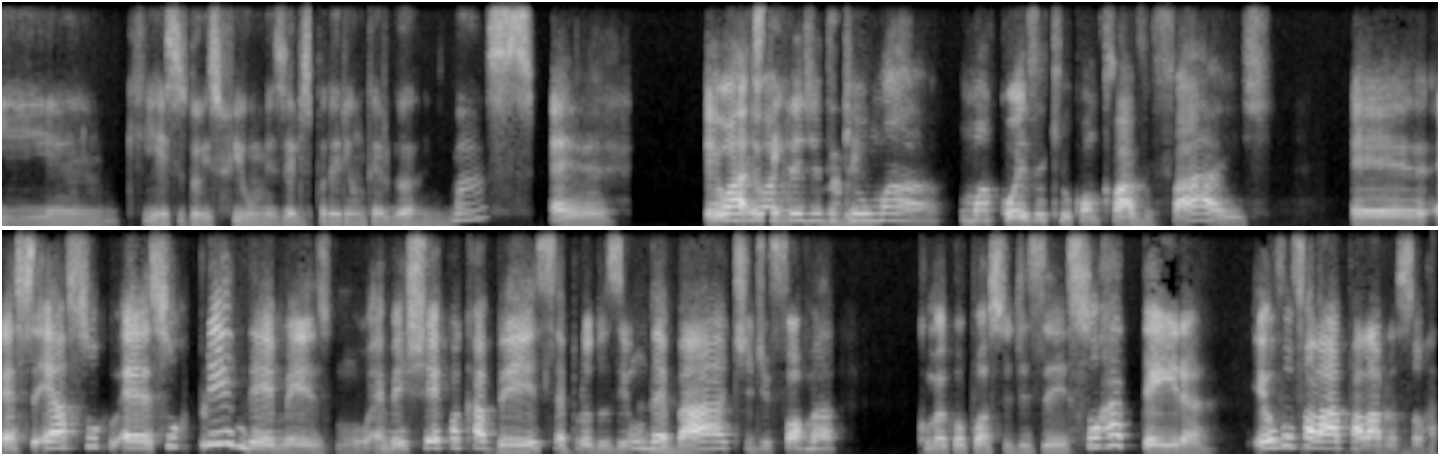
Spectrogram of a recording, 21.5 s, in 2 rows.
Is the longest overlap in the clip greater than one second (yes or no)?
yes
